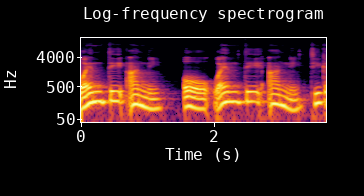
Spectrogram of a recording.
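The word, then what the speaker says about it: ho: मैं 20 साल का हूं तो उसको इटालियन में कैसे बोलो बोलोगे ओ वंती आनी ओ वंती आनी ठीक है हो नहीं बोलोगे इसका एच साइलेंट है ओ वंती आनी वंती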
